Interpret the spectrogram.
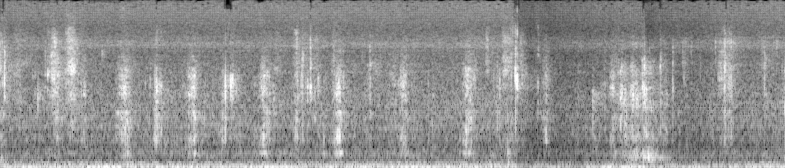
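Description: A person chewing food with the mouth open: a run of short, wet clicks, about four or five a second, with a brief pause near the middle, over a steady low hum.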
